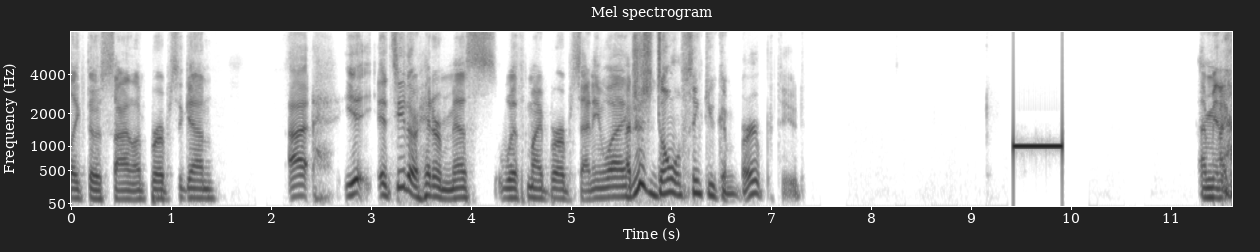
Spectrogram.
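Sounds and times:
speech: 0.0s - 1.5s, 2.2s - 7.4s, 11.3s - 11.6s
censor beep: 9.4s - 10.0s.

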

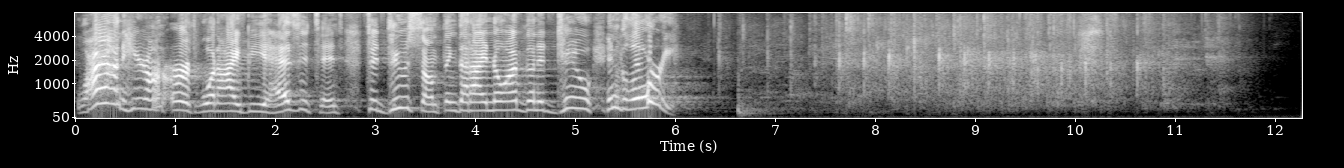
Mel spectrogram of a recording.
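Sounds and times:
speech: 0.0s - 6.1s
audience applause: 6.4s - 11.8s.

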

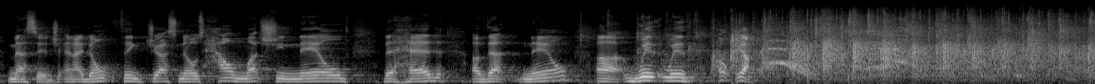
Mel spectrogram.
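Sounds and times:
speech: 0.1s - 7.8s
crowd applauding: 6.4s - 10.9s.

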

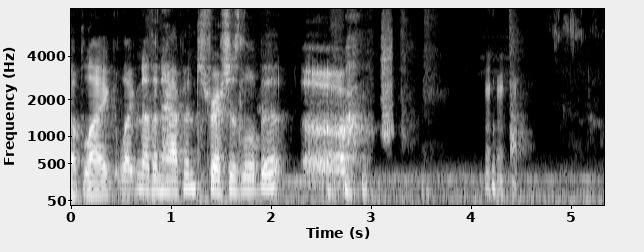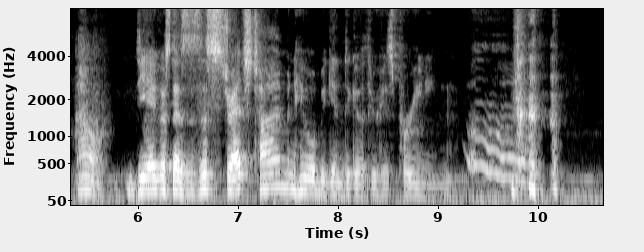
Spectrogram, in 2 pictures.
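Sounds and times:
speech: 0.0s - 3.4s, 4.1s - 4.6s, 5.4s - 10.2s
person vocally imitating a big cat's yawn: 2.3s - 3.1s.

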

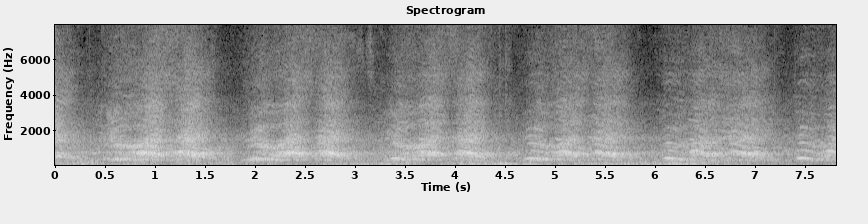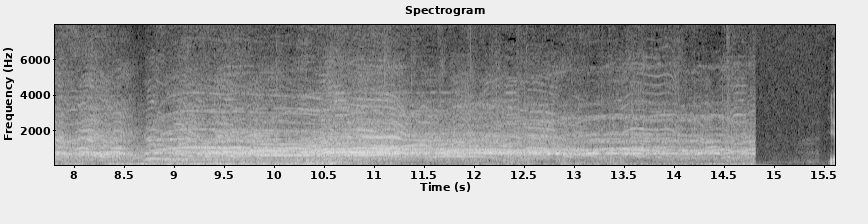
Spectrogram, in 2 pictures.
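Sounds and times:
construction workers chanting in New York City: 0.0s - 9.9s
construction workers cheering and whooping in New York City: 7.5s - 14.8s.

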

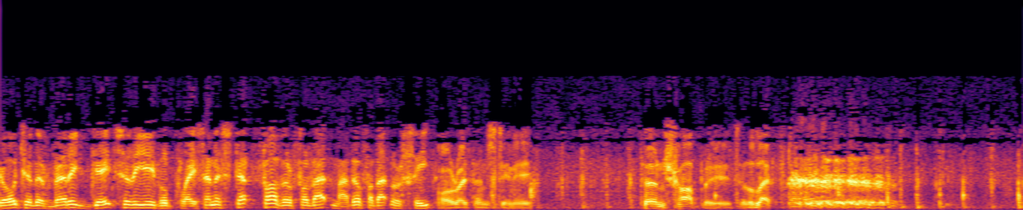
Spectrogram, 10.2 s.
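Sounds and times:
speech: 0.0s - 5.6s, 6.4s - 9.2s
clopping hoofbeats: 3.8s - 10.2s
horse neighing: 7.9s - 9.1s.

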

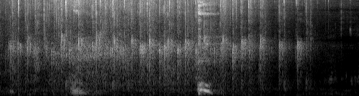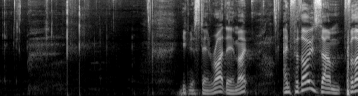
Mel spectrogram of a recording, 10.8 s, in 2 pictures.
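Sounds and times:
audience applause: 0.0s - 4.7s
speech: 3.0s - 3.4s, 8.2s - 10.7s.

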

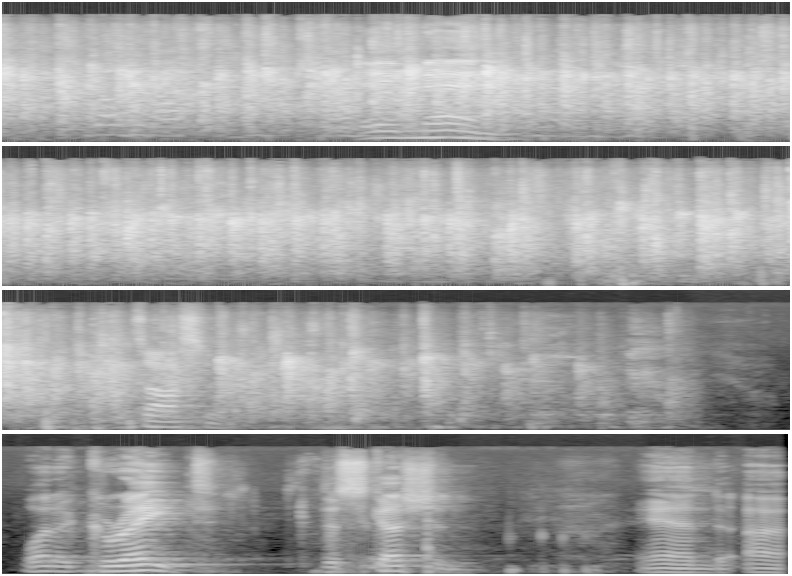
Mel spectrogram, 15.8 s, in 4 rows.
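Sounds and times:
audience hand clapping: 0.0s - 11.5s
speech: 1.8s - 2.6s, 8.6s - 9.2s, 12.0s - 14.3s, 15.1s - 15.7s.

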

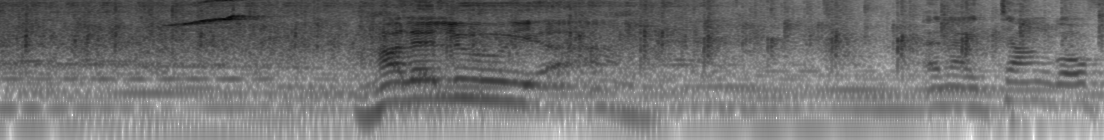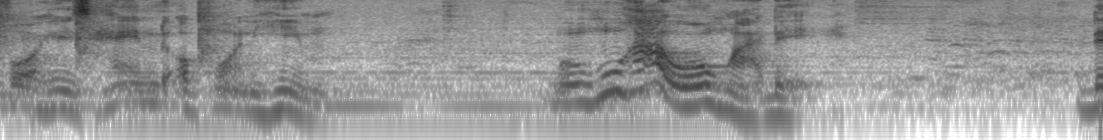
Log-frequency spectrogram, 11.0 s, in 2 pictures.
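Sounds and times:
audience clapping: 0.0s - 6.8s
speech: 1.8s - 3.2s, 4.7s - 7.3s, 8.3s - 9.6s.

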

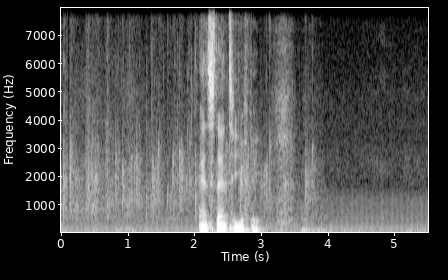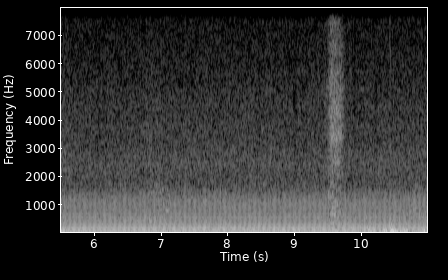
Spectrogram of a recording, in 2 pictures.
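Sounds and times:
audience clapping hands: 0.0s - 4.3s
speech: 2.0s - 3.5s.

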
